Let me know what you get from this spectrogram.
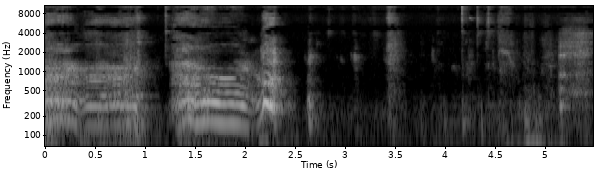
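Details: Jack Russell Terrier playing with and fighting the head of a cleaning brush; two drawn-out, wavering growling whines in the first two seconds, then quieter scuffling and faint thumps.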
